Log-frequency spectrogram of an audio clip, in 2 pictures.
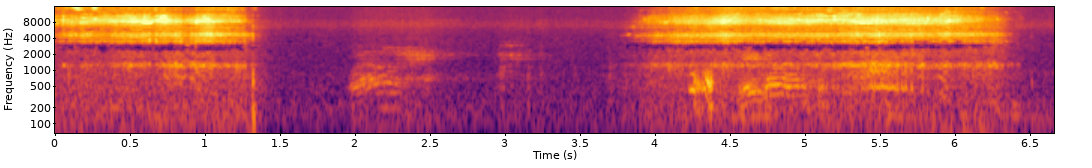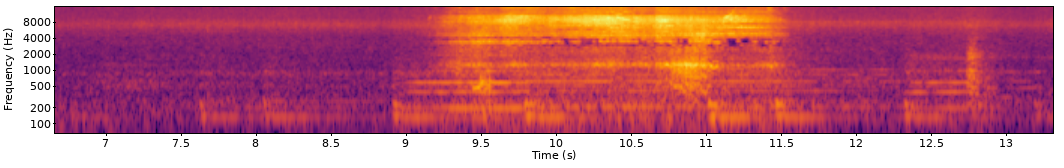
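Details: Snoring: three long, hissing, rattling breath sounds at about 13 a minute, separated by quiet gaps.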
